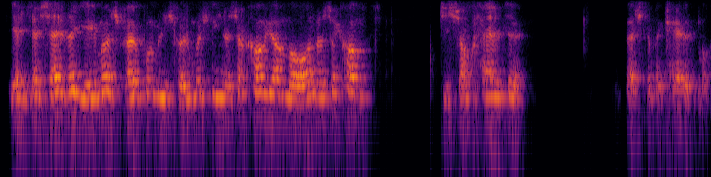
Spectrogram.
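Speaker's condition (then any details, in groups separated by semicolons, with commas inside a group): Parkinson's disease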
